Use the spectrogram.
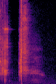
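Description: Three sharp, dry clicks from a pistol trigger being dry-fired with the magazine removed, each a crisp isolated snap with short decay, spaced unevenly and close to the microphone.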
